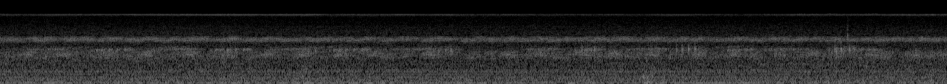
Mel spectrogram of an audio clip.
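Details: A dense frog chorus in Aso, with overlapping trilled and pulsing calls, steady and unbroken throughout.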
